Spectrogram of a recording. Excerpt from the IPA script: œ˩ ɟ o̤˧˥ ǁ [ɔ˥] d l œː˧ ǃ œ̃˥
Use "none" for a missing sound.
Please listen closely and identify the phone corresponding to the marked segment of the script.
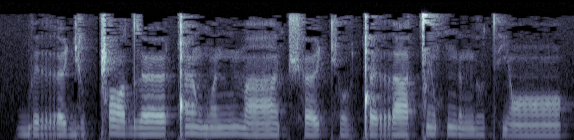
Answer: ɔ˥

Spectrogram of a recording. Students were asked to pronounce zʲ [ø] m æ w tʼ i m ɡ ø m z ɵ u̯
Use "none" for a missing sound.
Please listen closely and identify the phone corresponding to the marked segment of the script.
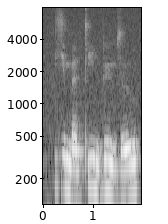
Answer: ɵ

